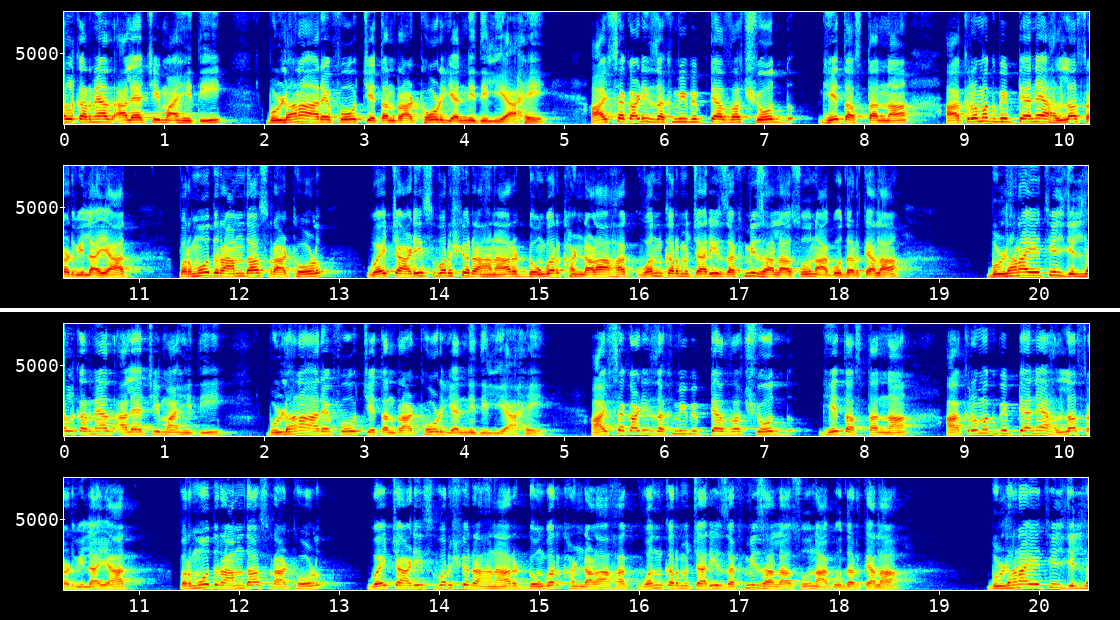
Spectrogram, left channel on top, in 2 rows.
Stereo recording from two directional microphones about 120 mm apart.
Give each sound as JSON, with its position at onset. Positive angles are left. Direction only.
{"t": 0.0, "sound": "a man's voice", "side_deg": 40}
